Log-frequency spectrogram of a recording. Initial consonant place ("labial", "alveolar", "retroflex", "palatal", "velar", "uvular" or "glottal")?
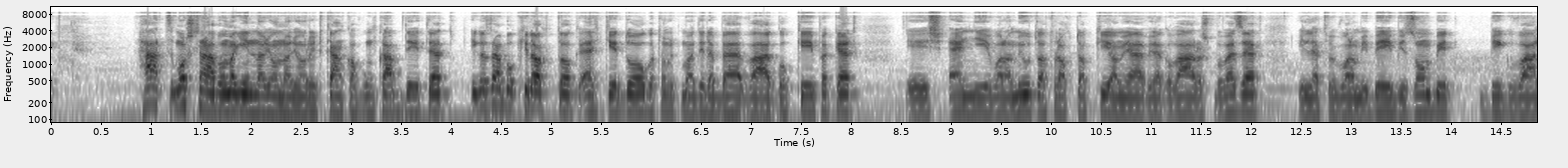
glottal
